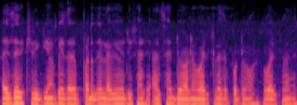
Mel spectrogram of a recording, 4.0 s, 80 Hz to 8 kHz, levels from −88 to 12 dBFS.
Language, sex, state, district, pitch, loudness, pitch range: Hindi, male, Madhya Pradesh, Katni, 105 Hz, -18 LUFS, 105-110 Hz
